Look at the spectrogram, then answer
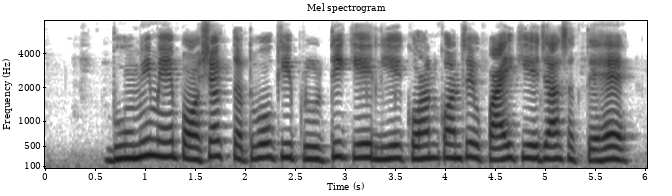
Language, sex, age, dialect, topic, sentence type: Hindi, female, 18-24, Hindustani Malvi Khadi Boli, agriculture, question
